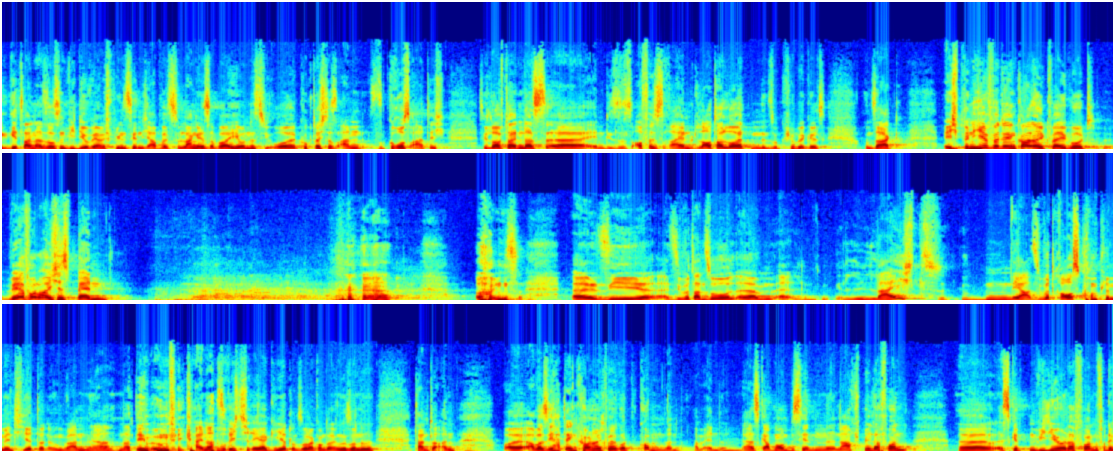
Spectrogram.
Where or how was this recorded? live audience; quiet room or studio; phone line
live audience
